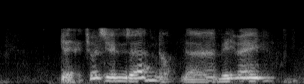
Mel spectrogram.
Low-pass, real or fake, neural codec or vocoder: 5.4 kHz; fake; codec, 24 kHz, 1.5 kbps, HILCodec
